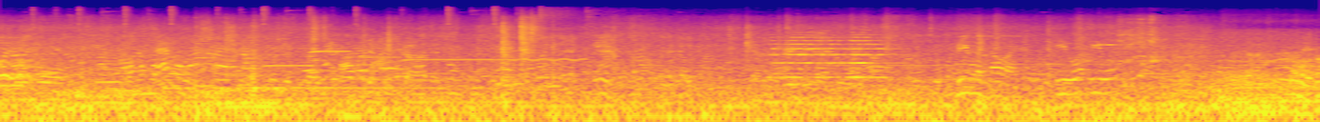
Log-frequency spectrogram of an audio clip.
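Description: People chatter in a busy, noisy room.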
